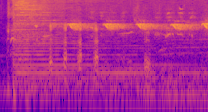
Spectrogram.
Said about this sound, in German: Vögel zwitschern lassen. Jetzt bin ein ich schon weiter Ja, Entschuldigung. Erstmal ein Zwitschern.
